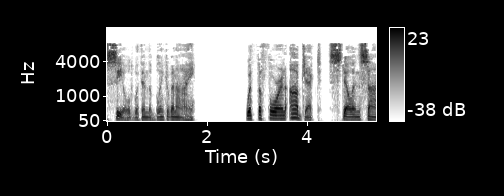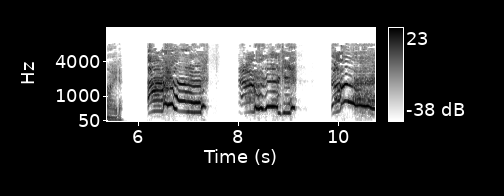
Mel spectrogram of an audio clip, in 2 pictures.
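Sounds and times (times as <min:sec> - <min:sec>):
speech: 0:00.0 - 0:01.8, 0:02.8 - 0:06.7
woman screaming and wailing in pain: 0:06.2 - 0:07.4, 0:08.0 - 0:09.2, 0:09.9 - 0:10.7.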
